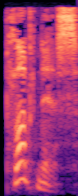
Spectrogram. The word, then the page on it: plumpness: British English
